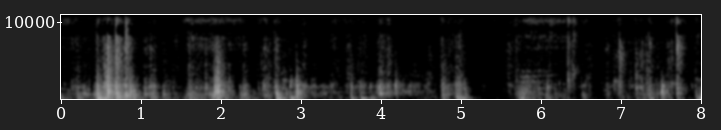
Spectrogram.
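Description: Irregular clicks, taps and rustles of hands working an iMac's logic board loose inside its housing, the strongest cluster about half a second in.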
